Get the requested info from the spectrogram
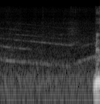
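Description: A faint siren wail: one high tone gliding slowly down in pitch, then turning back up near the end.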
